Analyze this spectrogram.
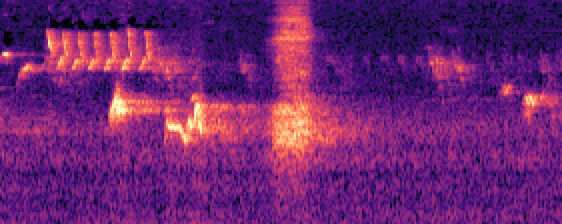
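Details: A crow gives one loud, rasping caw about halfway through, while smaller birds add high chirps, a quick buzzy trill and short whistled notes before and after.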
